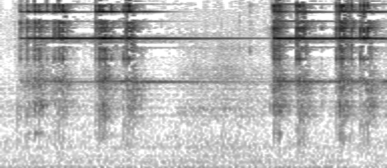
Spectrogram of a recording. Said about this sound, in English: That's very good. He got me a bell for my scooter. So now I just go flying down the halls at WGN.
